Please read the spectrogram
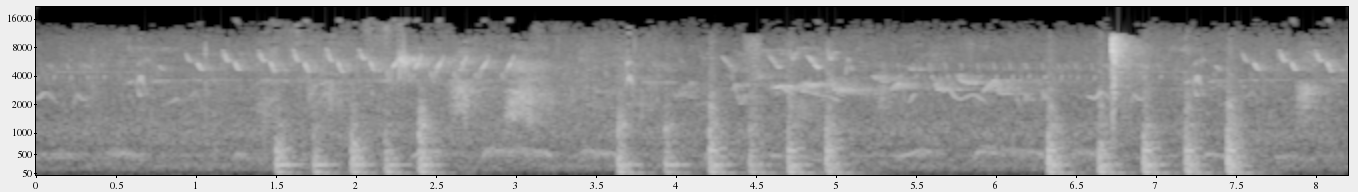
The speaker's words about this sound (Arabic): ذهب الثلاثة الفيل الطبيب وفرفور وأرنوب إلى بيت ديكو، وقد طرق الفيل الباب.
